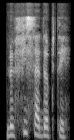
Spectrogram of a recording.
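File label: "le fils adopte", French; familia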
